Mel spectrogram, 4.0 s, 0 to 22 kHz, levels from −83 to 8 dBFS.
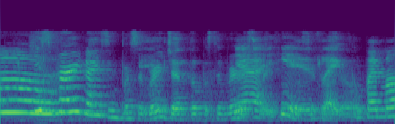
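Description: A short stretch of recorded speech, with nothing technically wrong to report. No audible faults turn up anywhere in it.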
